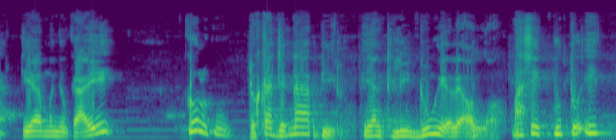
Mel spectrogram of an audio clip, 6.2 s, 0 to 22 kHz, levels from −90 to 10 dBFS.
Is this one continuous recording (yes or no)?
no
